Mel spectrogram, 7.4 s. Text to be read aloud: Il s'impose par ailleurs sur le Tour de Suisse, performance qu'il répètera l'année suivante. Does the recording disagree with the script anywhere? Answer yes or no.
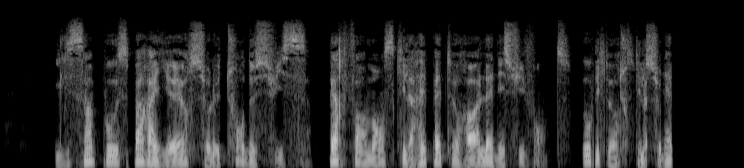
yes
